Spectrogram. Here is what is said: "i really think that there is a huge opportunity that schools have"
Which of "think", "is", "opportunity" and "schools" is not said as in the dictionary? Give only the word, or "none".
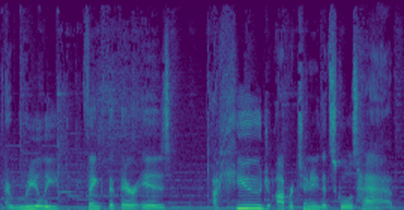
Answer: none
